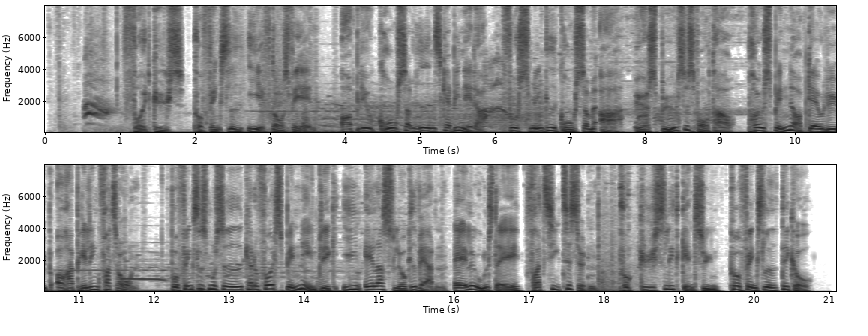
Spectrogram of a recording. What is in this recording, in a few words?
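Danish commercial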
